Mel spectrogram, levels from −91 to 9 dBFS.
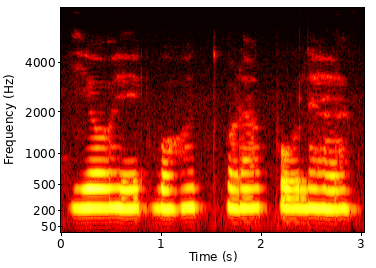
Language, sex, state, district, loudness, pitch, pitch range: Hindi, female, Jharkhand, Palamu, -14 LUFS, 220 Hz, 210-220 Hz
